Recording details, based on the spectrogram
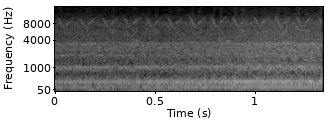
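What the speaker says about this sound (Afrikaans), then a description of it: "Ja, maar nou, dis 'n helikopter, Heksie, nie 'n meeliepomp." A helicopter flying overhead, a steady whirring rotor and engine drone that holds even and fairly faint, slowly swelling slightly over a brief moment.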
